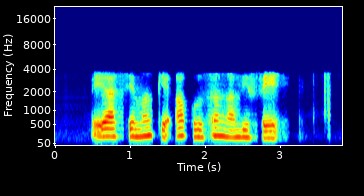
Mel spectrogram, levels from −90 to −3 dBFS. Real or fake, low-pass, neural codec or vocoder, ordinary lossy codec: fake; 3.6 kHz; codec, 24 kHz, 0.5 kbps, DualCodec; AAC, 16 kbps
